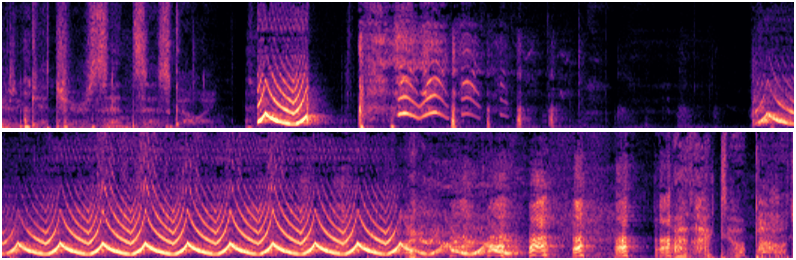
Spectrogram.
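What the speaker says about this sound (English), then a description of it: "I'd like to apologize for the siren." A wailing emergency siren sweeps up and down in rapid repeated cycles, loud and close, first in short bursts and then sustained for several seconds; laughter-like vocal sounds appear near the start.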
